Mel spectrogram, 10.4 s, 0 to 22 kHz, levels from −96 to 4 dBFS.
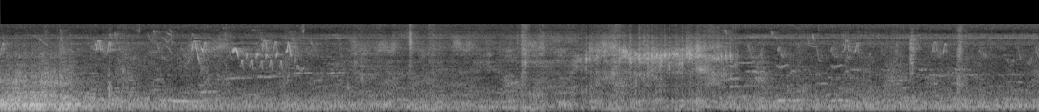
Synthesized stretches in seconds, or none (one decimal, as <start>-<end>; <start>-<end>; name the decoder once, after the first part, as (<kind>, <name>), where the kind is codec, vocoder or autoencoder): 3.5-7.2 (codec, SNAC)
